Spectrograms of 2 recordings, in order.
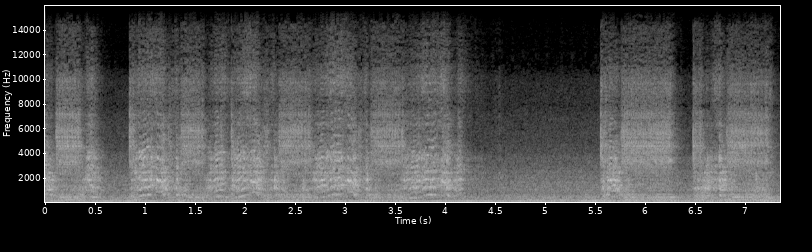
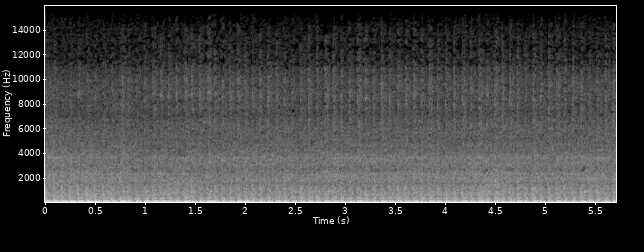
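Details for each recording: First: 2005 Kawasaki Ninja 500R that sat 10 years, carbs rebuilt, choke on, jump pack without a battery fitted: slow, uneven cranking in bursts about one turn per second, never catching; weak cranking from insufficient battery. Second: 2005 Kawasaki Ninja 500R revived after 10 years of sitting, carbs rebuilt, choke off, idle set near 1300: a low, even thump holds steady with a light buzz from the body panels; normal, healthy idle.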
